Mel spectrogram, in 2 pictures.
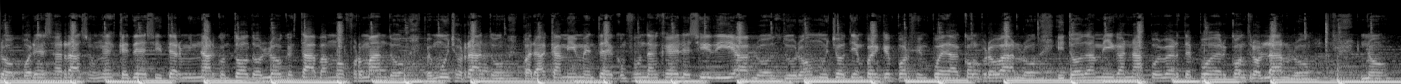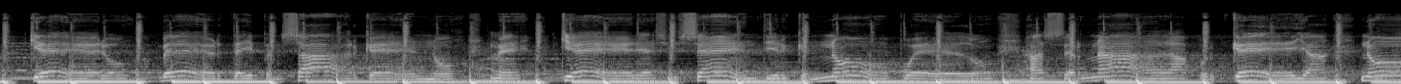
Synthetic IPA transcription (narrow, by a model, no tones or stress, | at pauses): ɾopo̞ɾe̞saraso̞ŋeske̞ðesit̪e̞ɾmĩnaɾko̞nt̪o̞ðolo̞kest̪aβamosfo̞ɾmãnd̪okemut͡ʃo̞rat̪opaɾakamĩmẽnt̪eko̞ɱfund̪aŋxelesiðiaβlosd̪uɾomut͡ʃo̞t̪je̞mpoeŋkepo̞ɾfimpwe̞ðako̞mpɾo̞βaɾlo̞it̪o̞ðamiɣanapo̞ɾβe̞ɾt̪e̞poðeɾko̞nt̪ɾo̞laɾlonokjeɾoβeɾt̪e̞ipensaɾkenomekjeɾesisent̪iɾkenopweðoaseɾnaðapoɾkeʝano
